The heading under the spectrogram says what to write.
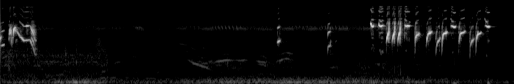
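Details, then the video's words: Algerian goldfinch in the tiwawti, galoubi and serfati song styles for training young birds: an opening slurred twitter, a pause, then a rapid run of about ten bright chattering notes. "من اقوى اغاني طائر الحسون, تيواواطي قالوبي النادرة + سرفاتي"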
